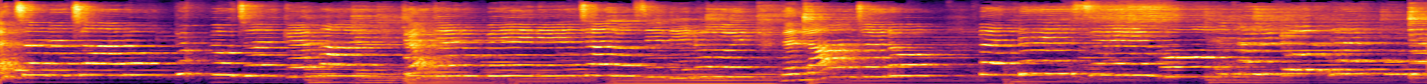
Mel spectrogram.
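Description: A woman singing a song with long held notes over instrumental accompaniment with a steady bass line.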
